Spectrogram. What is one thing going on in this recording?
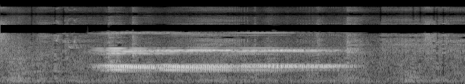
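A bright electronic tone rings out as a game panel slides open.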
